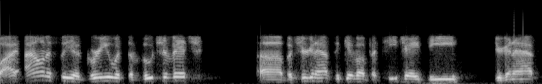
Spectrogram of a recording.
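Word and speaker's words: Vučević: So I honestly agree with the Vucevic, but you're going to have to give up a TJD.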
